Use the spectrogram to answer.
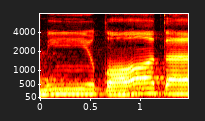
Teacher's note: میم یا زیر می یا مدہ ہے ایک الف کی مقدار کھینچ کر پڑھیں گے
